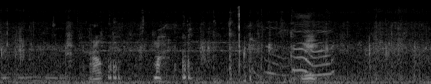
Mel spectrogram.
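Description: Macaques calling: a string of short high squeaks and chirps, then a longer wavering squeal about three seconds in.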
